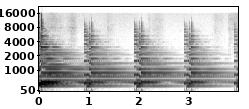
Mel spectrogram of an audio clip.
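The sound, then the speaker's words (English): Guitar through a delay pedal set to its maximum delay time: a ringing chord repeats about once a second, with five clear attacks. Each repeat sustains and decays before the next, as in a near-loop. “Let's go to the maximum delay time on this particular pedal. That would sound like this.”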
